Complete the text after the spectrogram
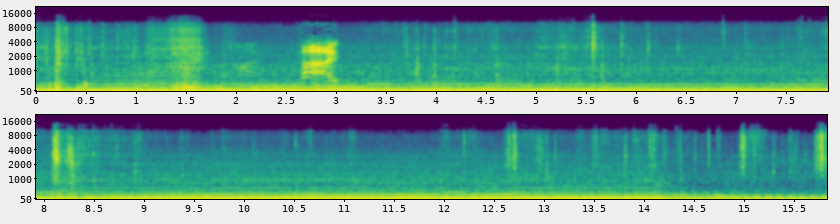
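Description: A digger's diesel engine hums steadily close by, heard from inside the cab.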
